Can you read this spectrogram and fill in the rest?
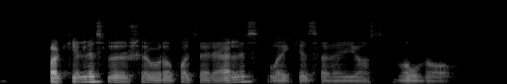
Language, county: Lithuanian, Kaunas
